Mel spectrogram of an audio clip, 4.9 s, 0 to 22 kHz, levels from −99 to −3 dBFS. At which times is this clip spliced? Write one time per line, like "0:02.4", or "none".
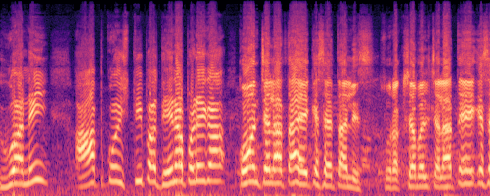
0:02.3
0:03.7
